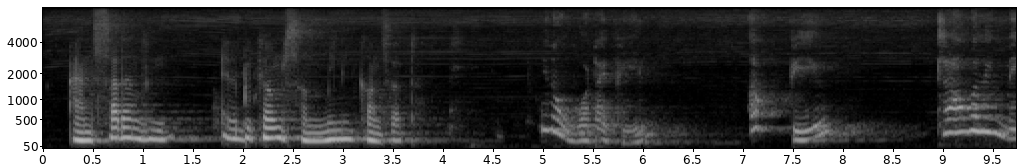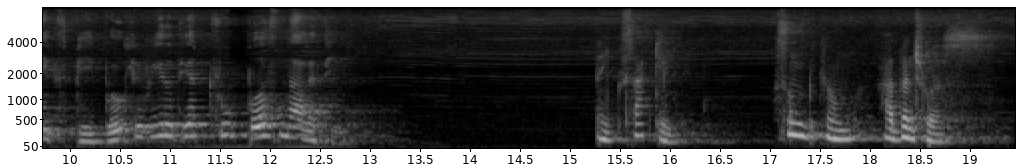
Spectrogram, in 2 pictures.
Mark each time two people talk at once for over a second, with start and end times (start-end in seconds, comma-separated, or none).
none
